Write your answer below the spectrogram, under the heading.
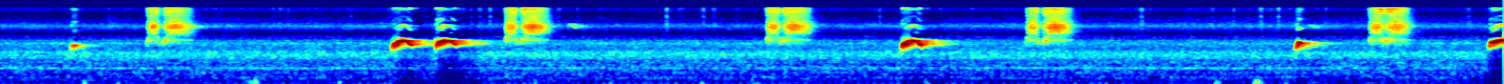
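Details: A female red-whiskered bulbul calls with short, bright chirped notes, singly or in quick pairs, every few seconds, over a faint steady hum and brief high hissy bursts.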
